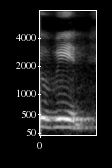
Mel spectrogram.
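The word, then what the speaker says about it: when: हैं यहां पे देखिए वेन यहां पे देखिए डब्लू एच का हो जाएगा व ई का हो जाएगा ए और एन का हो जाएगा न ये पूरा हो जाएगा वेन वेन मतलब होता है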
